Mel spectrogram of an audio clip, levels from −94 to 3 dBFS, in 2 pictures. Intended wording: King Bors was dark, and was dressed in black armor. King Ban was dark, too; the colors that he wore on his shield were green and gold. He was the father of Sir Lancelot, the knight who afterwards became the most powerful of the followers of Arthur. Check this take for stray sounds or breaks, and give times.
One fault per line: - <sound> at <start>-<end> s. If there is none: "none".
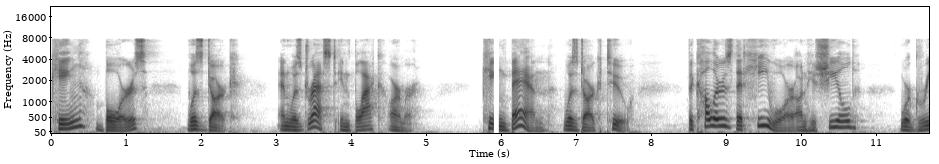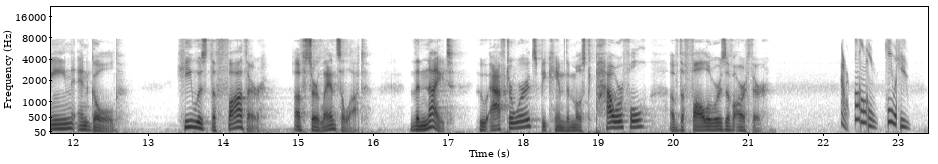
- dropout at 5.9-6.0 s
- chirp at 22.2-23.2 s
